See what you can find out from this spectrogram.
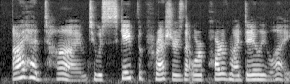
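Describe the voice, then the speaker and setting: Speaking in a plain, everyday voice, a woman has an American accent and medium pitch. Her pace is fairly slow. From US Midwest, Milwaukee, Wisconsin. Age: young. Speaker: college student. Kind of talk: scripted narration. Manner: measured.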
